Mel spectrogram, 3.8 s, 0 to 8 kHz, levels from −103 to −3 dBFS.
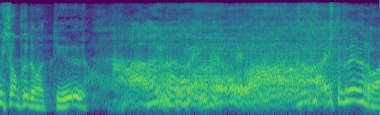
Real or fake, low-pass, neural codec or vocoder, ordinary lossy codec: fake; 7.2 kHz; codec, 16 kHz, 4 kbps, FunCodec, trained on LibriTTS, 50 frames a second; none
